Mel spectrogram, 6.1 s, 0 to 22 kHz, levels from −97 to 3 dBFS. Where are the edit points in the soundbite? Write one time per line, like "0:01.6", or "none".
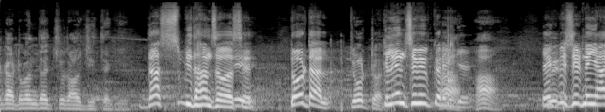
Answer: none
